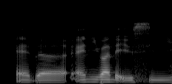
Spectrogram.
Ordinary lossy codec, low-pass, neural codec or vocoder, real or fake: MP3, 64 kbps; 7.2 kHz; none; real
